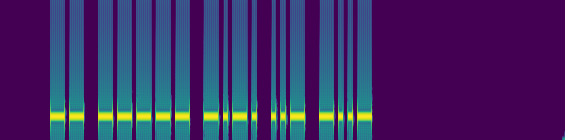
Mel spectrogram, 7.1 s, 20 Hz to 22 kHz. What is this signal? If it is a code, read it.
Morse code, heard as a keyed tone, about 20 wpm, 700 Hz. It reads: M0CUX
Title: DXCC-100 Call Signs - 5 Characters - Repeated 3x - 20wpm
